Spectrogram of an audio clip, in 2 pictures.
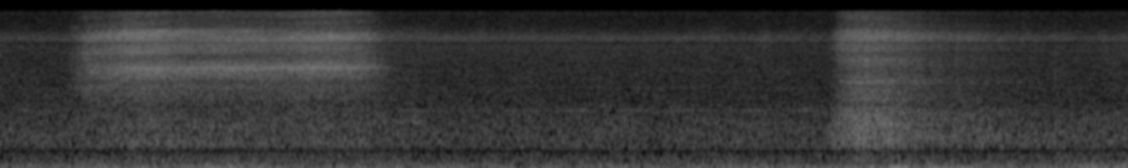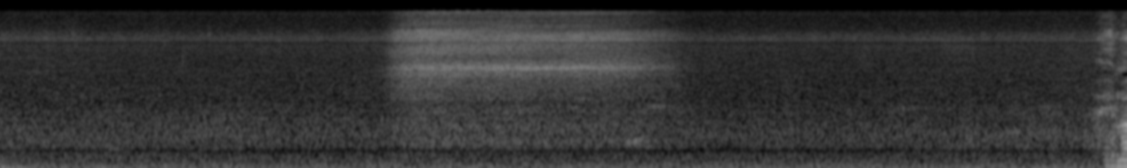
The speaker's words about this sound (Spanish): Vamos a salir de nuestra meditación juntos, respirando una vez más, tres veces.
